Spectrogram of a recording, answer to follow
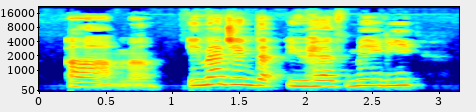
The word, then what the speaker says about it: âme: We will say une âme, âme. But because there is the accent circonflexe, we pronounce it longer. Une âme, âme.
